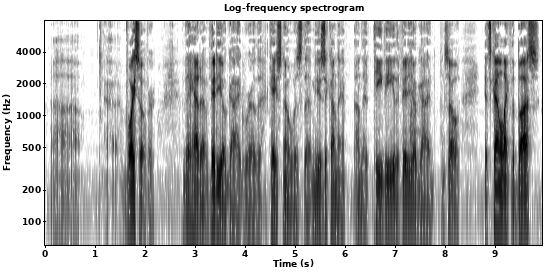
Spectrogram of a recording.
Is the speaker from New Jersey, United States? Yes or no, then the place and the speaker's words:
no; Iowa, United States; moved away as an adult; also born or lived in Denver, Colorado; now in Aspen, United States; I grew up in Iowa, but I went to school at University of Denver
